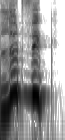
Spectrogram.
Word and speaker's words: Ludwig: I'm pretty sure Ludwig is it not a German name, Ludwig? Because you pronounce the W with a V, right?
